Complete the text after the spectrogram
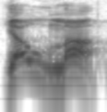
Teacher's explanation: میم کا مخرج دونوں ہونٹوں کا تر حصہ · یوم، واو لین ہے، واو ساکن سے پہلے زبر آ رہا ہے، واو لین نرمی سے ادا کریں گے.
